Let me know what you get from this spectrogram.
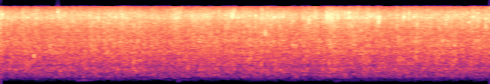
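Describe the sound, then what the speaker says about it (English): A forest stream rushes past in a steady, broad watery hiss, loud and close, continuing without pause and with no voices. "Listen to the water roll by."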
